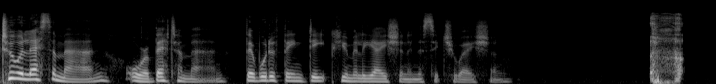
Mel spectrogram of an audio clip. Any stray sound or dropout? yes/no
yes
